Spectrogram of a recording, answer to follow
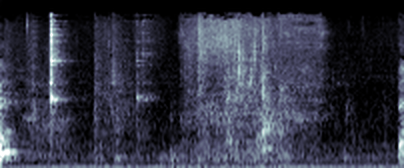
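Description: A single ringing clink of glass on glass about half a second in, then a short soft rush of water in a glass bowl from about two seconds in.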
